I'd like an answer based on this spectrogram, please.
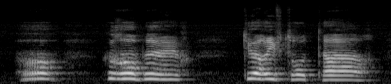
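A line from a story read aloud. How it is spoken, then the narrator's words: Child crying out, tearful. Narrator (French): s'écria la pauvre enfant en fondant en larmes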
